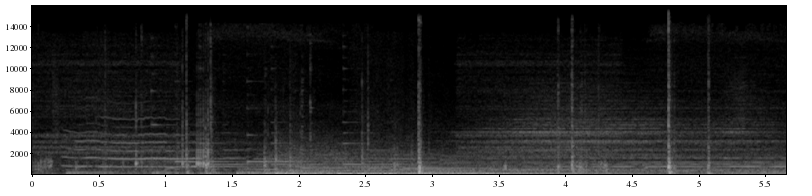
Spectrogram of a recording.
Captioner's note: dramatic music; heavy breathing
